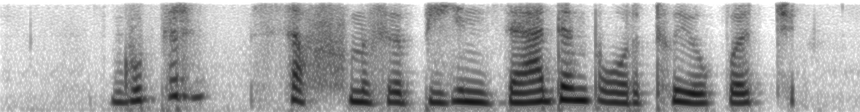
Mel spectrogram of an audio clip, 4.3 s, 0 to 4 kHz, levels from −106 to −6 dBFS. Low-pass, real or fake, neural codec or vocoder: 3.6 kHz; fake; codec, 16 kHz in and 24 kHz out, 0.6 kbps, FocalCodec, streaming, 4096 codes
